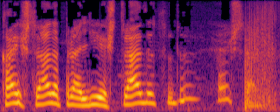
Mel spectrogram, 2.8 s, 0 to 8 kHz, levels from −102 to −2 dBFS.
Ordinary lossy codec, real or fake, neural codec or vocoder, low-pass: none; real; none; none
